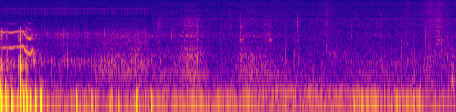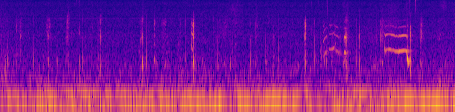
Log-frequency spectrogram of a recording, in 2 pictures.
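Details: Maltese terrier indoors giving birth to her first puppy; thin, squeaky rising whines open the clip and return briefly near ten and twelve seconds, between soft wet licking, chewing and rustling noises.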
